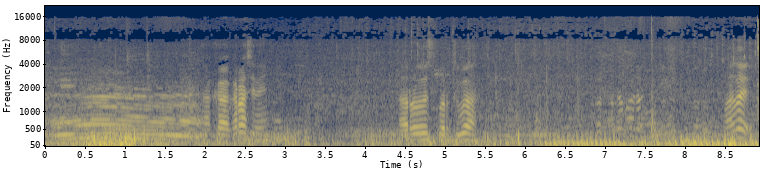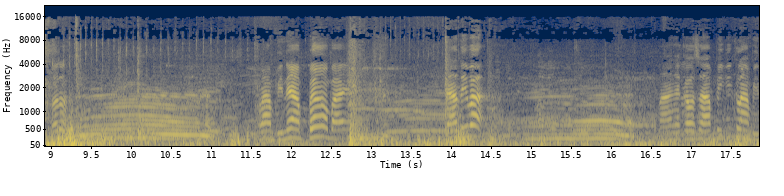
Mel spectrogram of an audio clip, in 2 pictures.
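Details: Cattle unloaded from a truck, one of them raging: deep, drawn-out moos with rising and falling harmonics sound again and again, mixed with people shouting warnings and background music.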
